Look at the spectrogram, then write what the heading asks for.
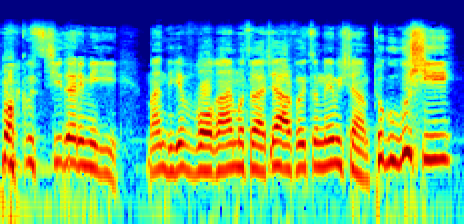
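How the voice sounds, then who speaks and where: A man's voice: sits high, close to an everyday voice. A man voicing a puzzled male friend who protests in disbelief, in a comedy cartoon dub. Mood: incredulous. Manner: incredulous, protesting.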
